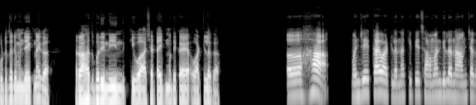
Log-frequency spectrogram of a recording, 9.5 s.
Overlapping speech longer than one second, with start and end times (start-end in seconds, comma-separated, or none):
none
